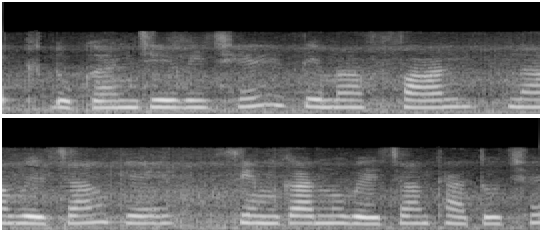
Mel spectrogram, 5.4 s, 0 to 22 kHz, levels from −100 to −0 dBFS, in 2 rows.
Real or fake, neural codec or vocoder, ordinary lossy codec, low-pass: fake; vocoder, 22.05 kHz, 80 mel bands, WaveNeXt; AAC, 32 kbps; 7.2 kHz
